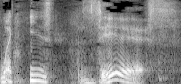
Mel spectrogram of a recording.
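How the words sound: The stress falls on the word this. "Or more on the this"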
